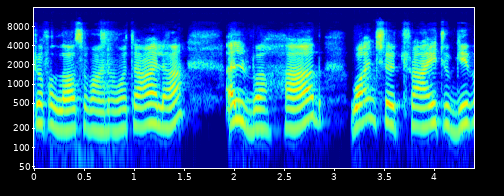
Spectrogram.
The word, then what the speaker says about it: Al-Wahhab: There must be double H in it. So we have to pronounce it Al-Wahhab.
